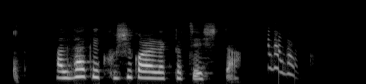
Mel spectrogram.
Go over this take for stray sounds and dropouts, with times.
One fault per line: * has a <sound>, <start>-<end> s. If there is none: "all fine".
* has a chirp, 2.7-3.0 s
